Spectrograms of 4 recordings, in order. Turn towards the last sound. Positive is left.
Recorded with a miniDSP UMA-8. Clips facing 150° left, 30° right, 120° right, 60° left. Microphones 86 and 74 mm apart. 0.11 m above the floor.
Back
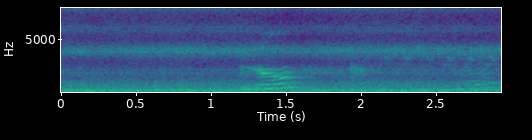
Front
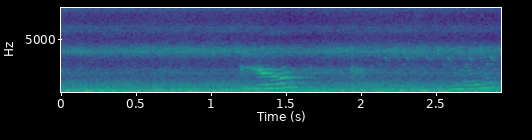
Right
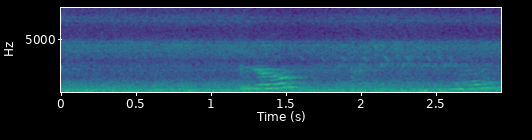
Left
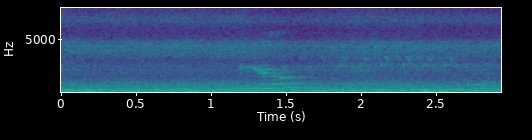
turn(degrees=-90)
